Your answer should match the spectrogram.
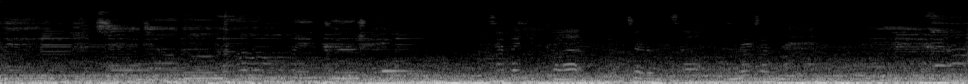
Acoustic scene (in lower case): car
